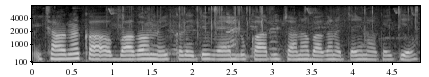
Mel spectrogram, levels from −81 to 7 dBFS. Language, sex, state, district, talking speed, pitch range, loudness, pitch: Telugu, female, Andhra Pradesh, Sri Satya Sai, 135 wpm, 210-230 Hz, -16 LUFS, 215 Hz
